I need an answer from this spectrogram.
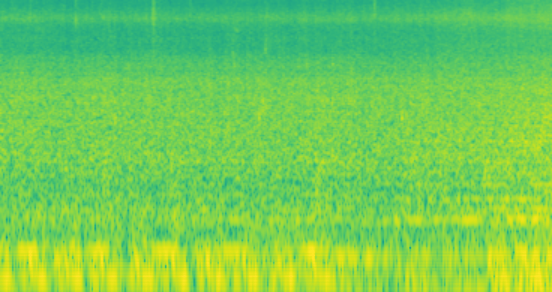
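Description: Steady hiss of rain with scattered faint drips over a low rumble. Near the end a vehicle approaching on the wet road starts to grow louder.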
